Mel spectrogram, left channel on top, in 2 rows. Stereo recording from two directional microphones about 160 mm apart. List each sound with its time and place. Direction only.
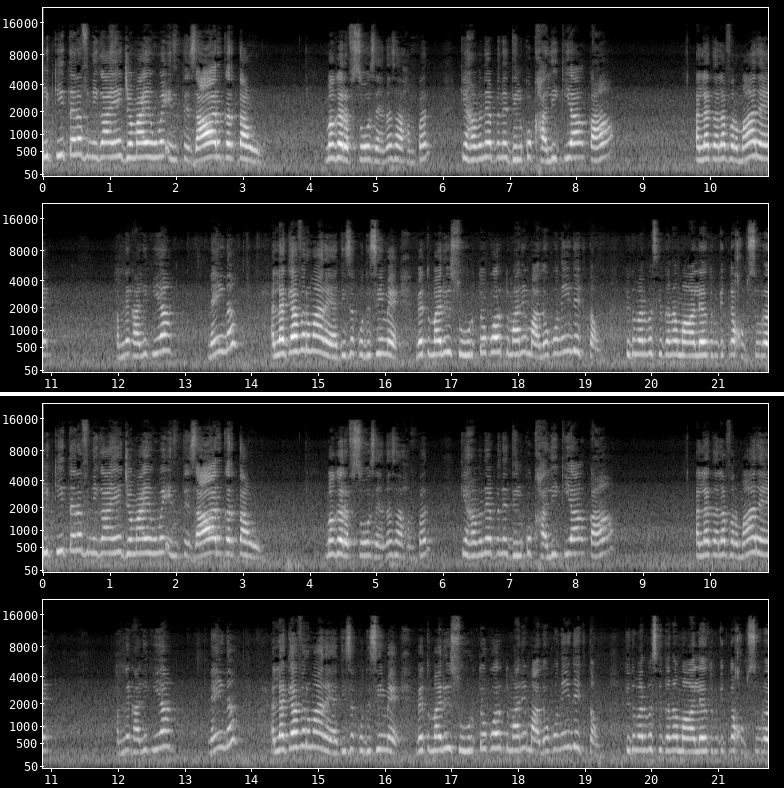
0.0 s a woman's voice: 20° left (ahead or behind)
4.3 s a woman's voice: 25° left (ahead or behind)
9.7 s a woman's voice: 20° left (ahead or behind)
12.1 s a woman's voice: 25° left (ahead or behind); by 19.1 s 10° left (ahead or behind)
19.6 s a woman's voice: 10° right (ahead or behind)
21.2 s a woman's voice: 15° left (ahead or behind)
